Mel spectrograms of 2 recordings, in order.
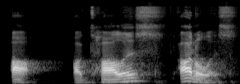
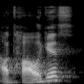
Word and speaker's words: Autolus: Autolus. I'm wondering. Yeah, I was wondering why I couldn't pronounce this word because this is not a word. It's not autologous. It's autolus.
